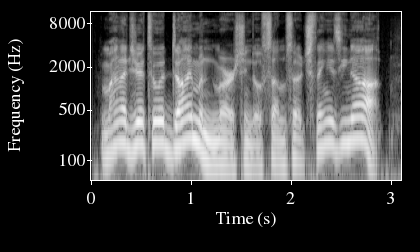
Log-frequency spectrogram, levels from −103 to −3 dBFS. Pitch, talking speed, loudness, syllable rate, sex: 135 Hz, 230 wpm, -17 LUFS, 5.8 syllables/s, male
